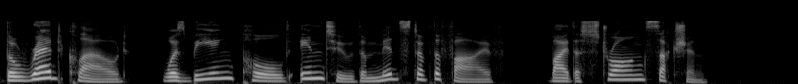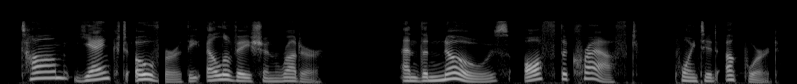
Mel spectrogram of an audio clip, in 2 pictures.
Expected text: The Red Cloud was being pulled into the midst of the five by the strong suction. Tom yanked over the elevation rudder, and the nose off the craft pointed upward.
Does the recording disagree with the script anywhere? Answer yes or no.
no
